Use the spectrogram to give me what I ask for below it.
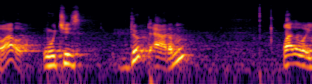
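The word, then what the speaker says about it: drbdadm: By the way, you're welcome to pronounce it drupt because that's just shorter. And in that case, by the way, linguistically, the R becomes a vowel because a vowel is defined as any sound that can bear the stress of a syllable. So in that case, drupt R vowel.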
